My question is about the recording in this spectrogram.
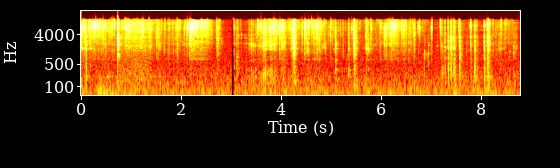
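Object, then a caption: Bar of soap. A metal utility blade scrapes across a solid green soap bar that has been pre-scored into a grid of small cubes, crumbling the cubes off. The sound is a bright, crisp, crackling scrape with sharp little clicks and rustles, coming in short bursts with a brief pause near the three-second mark.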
